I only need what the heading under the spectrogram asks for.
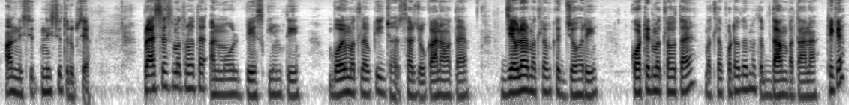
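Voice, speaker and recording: A man of medium pitch and normal speed, with an Indian accent, leads a bilingual storytelling lesson as an English teacher. The sound is clean studio audio with no room sound, and he works phrase by phrase, repeating and asking checking questions as he translates each line.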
